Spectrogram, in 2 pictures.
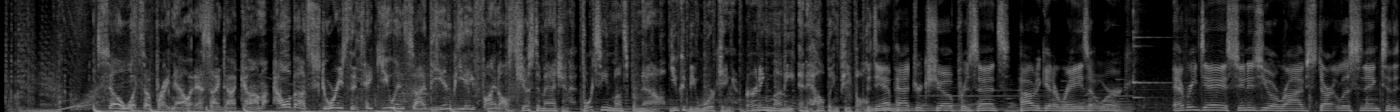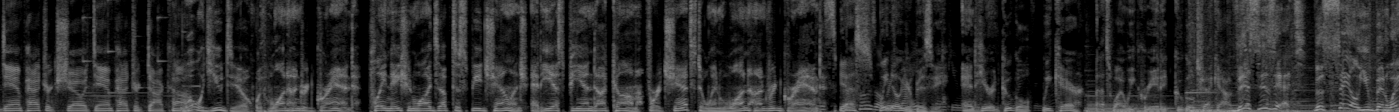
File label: COMMERCIALS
